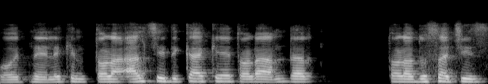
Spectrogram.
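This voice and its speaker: A man with a non-native accent and monotone, flat intonation. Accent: non-native Hindi. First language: not Hindi (speaking Hindi). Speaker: online business network member. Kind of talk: speech telling a story at an online meeting. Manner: halting.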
